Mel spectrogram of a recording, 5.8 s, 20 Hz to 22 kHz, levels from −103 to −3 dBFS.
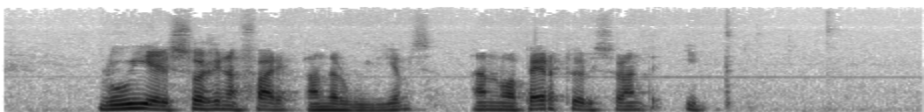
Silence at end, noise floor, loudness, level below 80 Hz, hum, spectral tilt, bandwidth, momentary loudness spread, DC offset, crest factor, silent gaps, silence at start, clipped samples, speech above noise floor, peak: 1.2 s; -54 dBFS; -17 LUFS; -54 dBFS; none; -7 dB/octave; 14.5 kHz; 17 LU; under 0.1%; 18 dB; none; 0.6 s; under 0.1%; 37 dB; -2 dBFS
